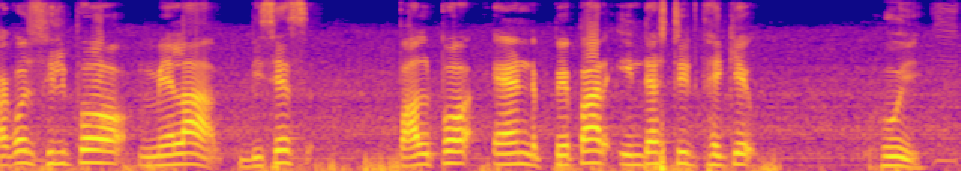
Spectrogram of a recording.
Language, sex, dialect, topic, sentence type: Bengali, male, Jharkhandi, agriculture, statement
